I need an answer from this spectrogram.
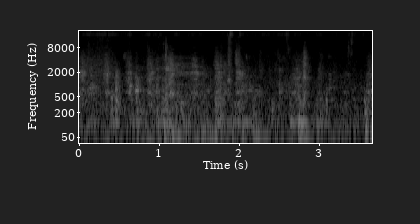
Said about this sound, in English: I've got the dogs decided to come in. I'm recording, so you've decided to be noisy, have you?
